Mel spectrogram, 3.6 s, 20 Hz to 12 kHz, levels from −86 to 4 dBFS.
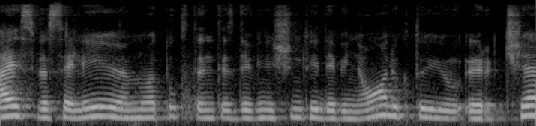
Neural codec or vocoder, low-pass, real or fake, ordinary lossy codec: none; 10.8 kHz; real; Opus, 32 kbps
